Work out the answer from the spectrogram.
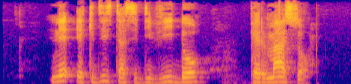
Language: Esperanto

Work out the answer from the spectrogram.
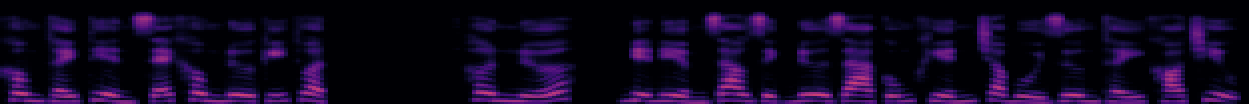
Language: Vietnamese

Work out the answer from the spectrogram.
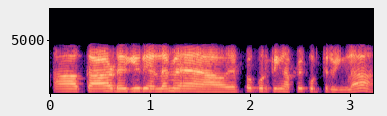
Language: Tamil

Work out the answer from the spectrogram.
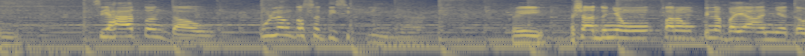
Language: Filipino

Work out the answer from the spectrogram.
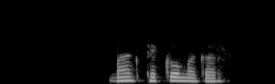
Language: Lasi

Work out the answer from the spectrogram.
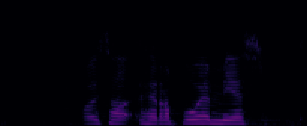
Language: Finnish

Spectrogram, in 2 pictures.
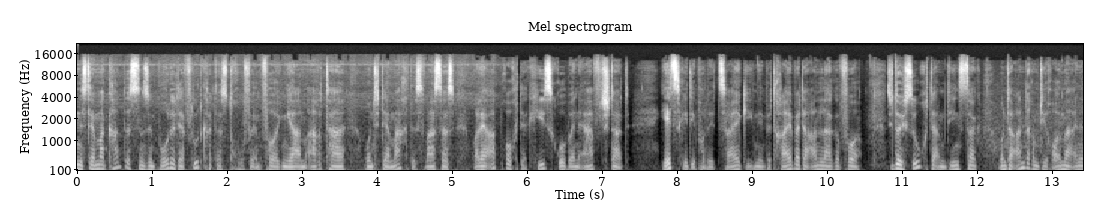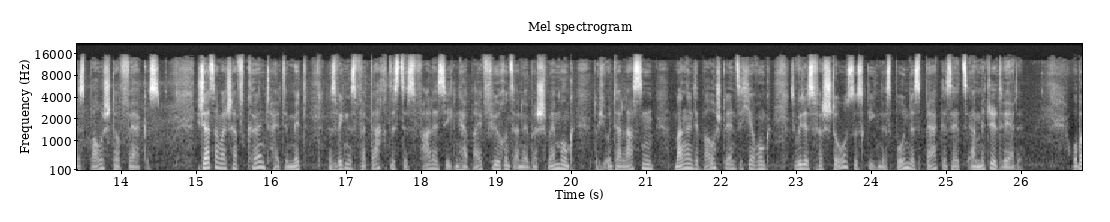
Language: German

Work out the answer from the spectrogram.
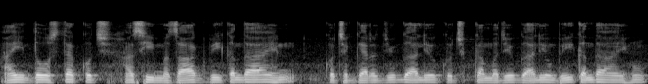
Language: Sindhi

